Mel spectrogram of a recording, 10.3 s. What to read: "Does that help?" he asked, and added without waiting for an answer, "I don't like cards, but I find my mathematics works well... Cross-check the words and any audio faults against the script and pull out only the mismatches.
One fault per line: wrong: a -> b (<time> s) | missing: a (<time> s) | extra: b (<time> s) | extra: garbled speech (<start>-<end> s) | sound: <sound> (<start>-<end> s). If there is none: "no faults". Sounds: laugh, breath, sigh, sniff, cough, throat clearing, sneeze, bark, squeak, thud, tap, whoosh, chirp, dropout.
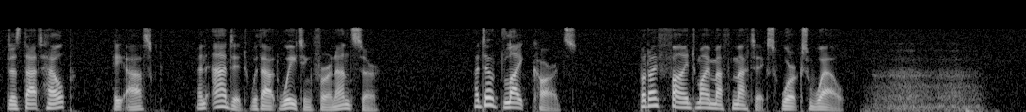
sound: breath (8.6-10.0 s)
